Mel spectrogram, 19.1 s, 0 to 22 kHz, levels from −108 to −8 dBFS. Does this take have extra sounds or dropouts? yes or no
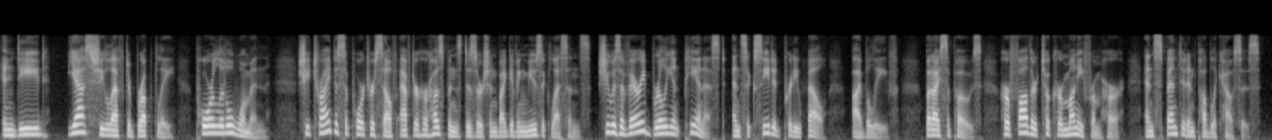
yes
